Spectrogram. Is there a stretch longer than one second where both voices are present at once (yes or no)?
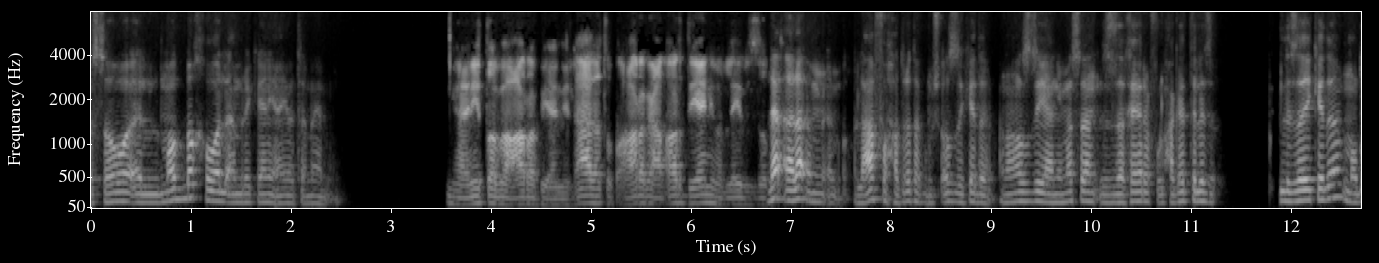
no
